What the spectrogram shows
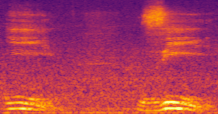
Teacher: la I con la E se pronuncia I, como una I más larga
